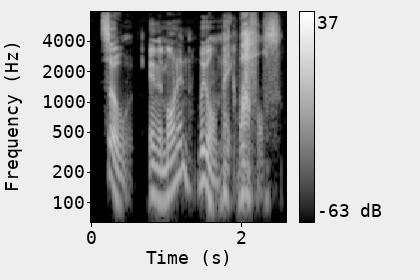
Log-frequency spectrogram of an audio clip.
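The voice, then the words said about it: Poor imitation of another person's voice. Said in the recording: “That's a terrible impersonation of Eddie Murphy, but I gave it a shot.”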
